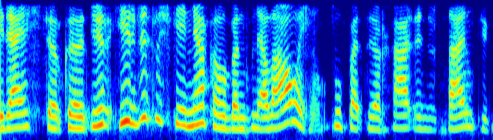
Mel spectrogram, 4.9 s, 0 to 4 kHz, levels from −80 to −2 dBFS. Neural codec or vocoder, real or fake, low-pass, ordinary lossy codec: autoencoder, 44.1 kHz, a latent of 192 numbers a frame, MeloTTS; fake; 3.6 kHz; Opus, 16 kbps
